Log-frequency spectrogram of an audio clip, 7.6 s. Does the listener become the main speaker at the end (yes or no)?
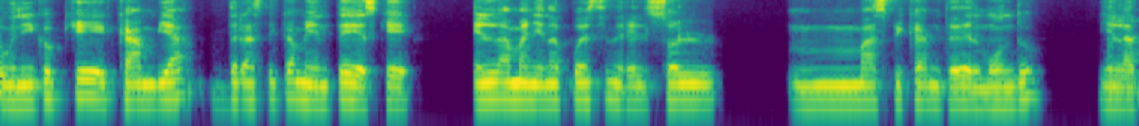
no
